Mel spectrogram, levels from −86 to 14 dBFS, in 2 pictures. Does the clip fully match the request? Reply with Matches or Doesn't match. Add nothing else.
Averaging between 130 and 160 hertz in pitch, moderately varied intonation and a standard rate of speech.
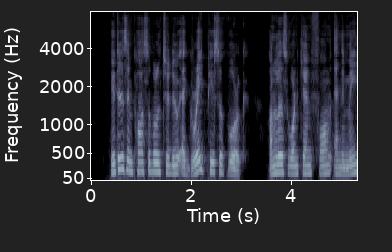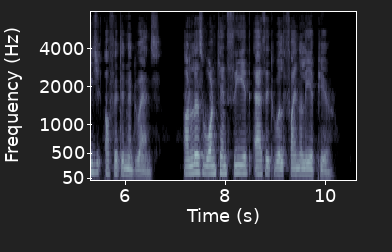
Matches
